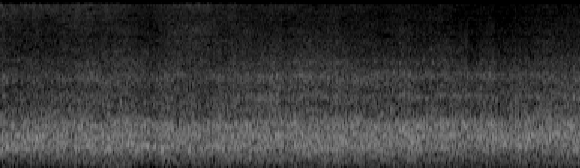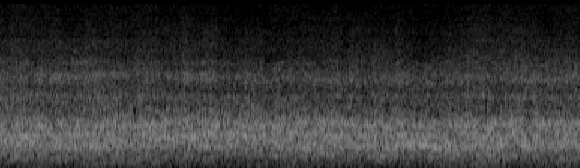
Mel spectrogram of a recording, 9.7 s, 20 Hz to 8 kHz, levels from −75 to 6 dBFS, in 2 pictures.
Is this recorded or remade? remade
